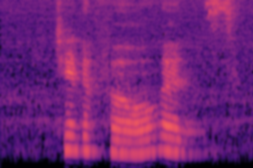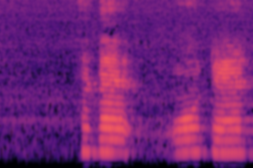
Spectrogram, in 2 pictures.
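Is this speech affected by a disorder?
Yes: Friedreich's ataxia; diagnosed in childhood.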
